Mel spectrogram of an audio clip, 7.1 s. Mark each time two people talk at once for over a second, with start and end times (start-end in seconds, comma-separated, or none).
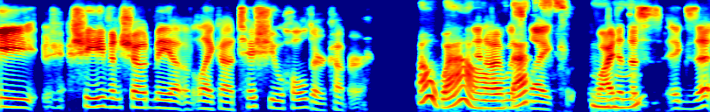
4.7-6.4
